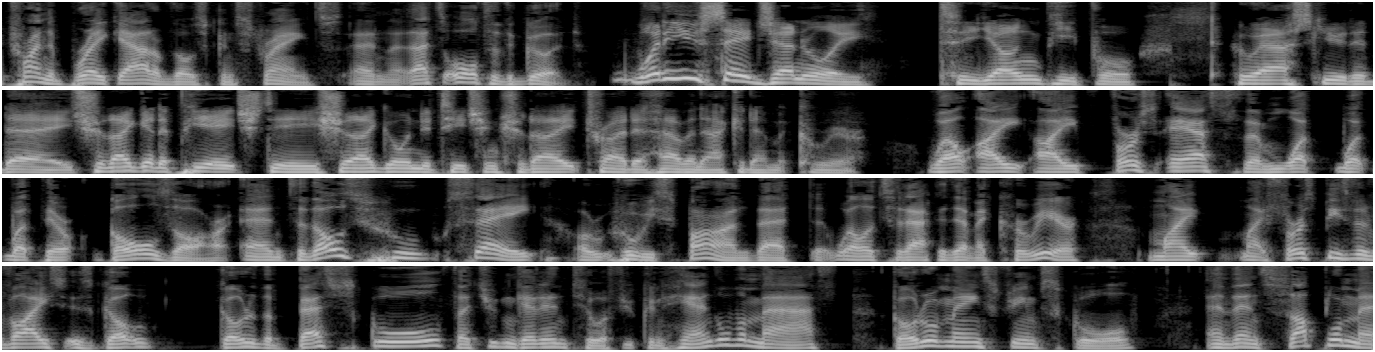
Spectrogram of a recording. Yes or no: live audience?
no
